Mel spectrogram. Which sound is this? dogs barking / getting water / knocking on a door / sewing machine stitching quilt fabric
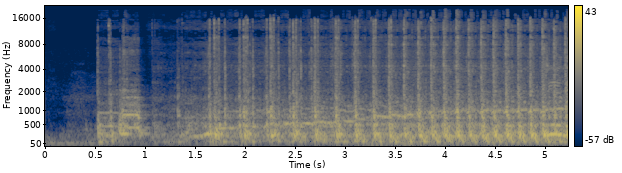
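sewing machine stitching quilt fabric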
